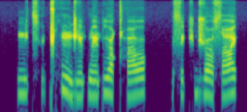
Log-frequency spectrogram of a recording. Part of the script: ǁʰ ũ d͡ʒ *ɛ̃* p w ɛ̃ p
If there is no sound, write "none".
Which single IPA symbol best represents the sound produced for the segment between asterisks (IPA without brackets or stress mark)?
ɛ̃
